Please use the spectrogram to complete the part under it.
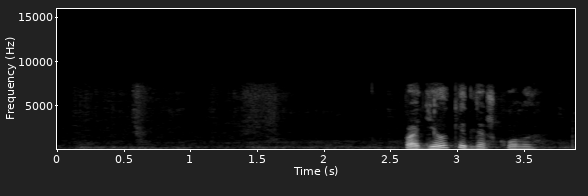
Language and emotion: Russian, neutral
